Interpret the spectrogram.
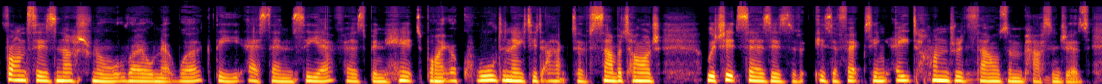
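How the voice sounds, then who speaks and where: A woman's voice: on the low side, steady tone, moderate pace, warm tone, no echo, clean studio sound. A woman reading scripted world news for broadcast.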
